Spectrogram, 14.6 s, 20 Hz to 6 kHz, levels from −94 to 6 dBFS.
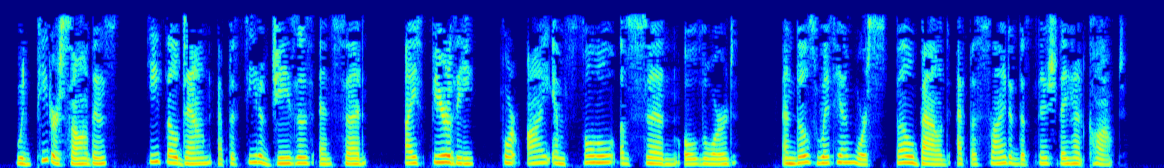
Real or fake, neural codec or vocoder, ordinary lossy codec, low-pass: fake; autoencoder, 44.1 kHz, a latent of 192 numbers a frame, MeloTTS; MP3, 24 kbps; 5.4 kHz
